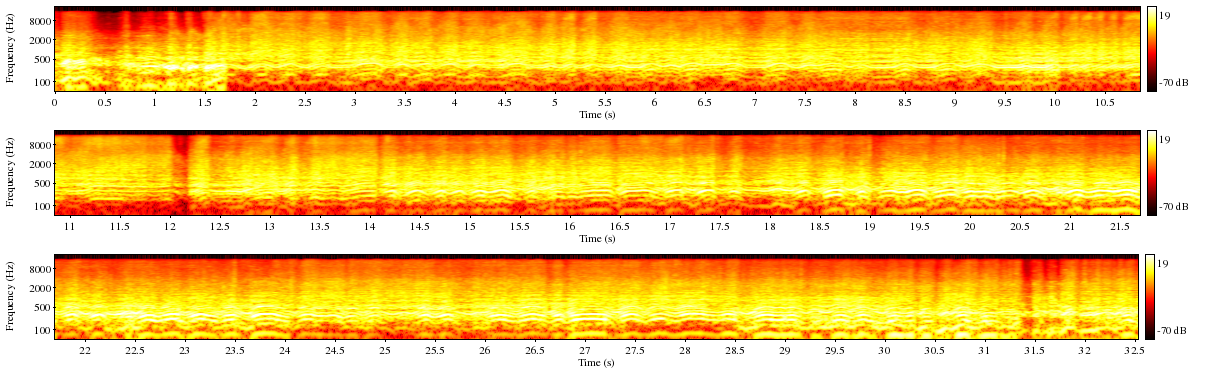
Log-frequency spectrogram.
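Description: Petrol string trimmer running at high revs, its pitch wavering up and down as the line cuts through long, thick grass, with a brief dip about twelve seconds in.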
